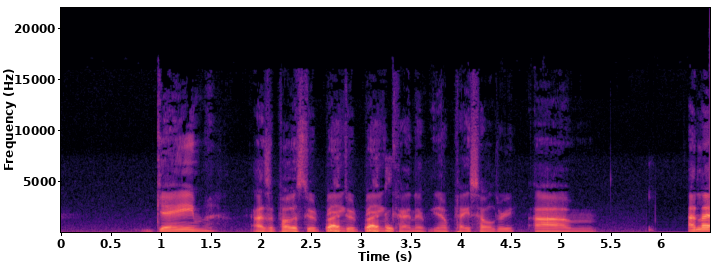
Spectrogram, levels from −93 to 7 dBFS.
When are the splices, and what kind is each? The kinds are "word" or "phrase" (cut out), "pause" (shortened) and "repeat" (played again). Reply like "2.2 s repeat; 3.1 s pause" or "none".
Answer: 2.8 s repeat; 4.6 s pause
